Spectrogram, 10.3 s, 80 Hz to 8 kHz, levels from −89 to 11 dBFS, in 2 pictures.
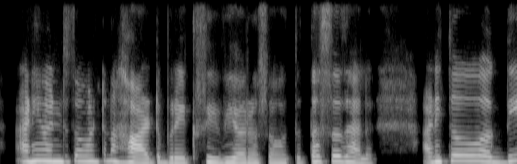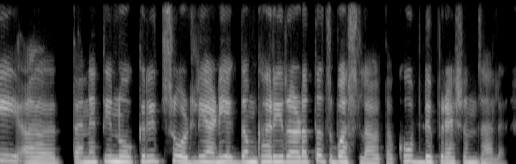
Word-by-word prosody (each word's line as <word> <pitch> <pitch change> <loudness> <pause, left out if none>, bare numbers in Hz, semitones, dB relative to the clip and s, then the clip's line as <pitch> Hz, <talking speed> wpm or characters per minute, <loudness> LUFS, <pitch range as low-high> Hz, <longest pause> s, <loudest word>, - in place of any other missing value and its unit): आणि 255 +1 +3
म्हणजे 255 -2 +3
तो 270 - -3
म्हणतो 255 +1 -1
ना, 260 - -1
हार्टब्रेक 205 -2 +1
सिव्हिअर 210 -2 0
असं 200 +1 -6
होतं, 200 +1 -6
तसं 255 +1 +1
झालं. 210 -7 -2 0.5
आणि 230 +3 +2
तो 275 - +1 0.3
अगदी 250 +4 -1
अ, 220 -2 -2 0.2
त्याने 225 0 0
ती 260 - +1
नोकरीच 250 +1 +3
सोडली 245 -2 +1
आणि 230 0 +3
एकदम 235 +1 +2
घरी 245 0 +3
रडतच 240 +2 +1
बसला 215 -4 0
होता, 185 0 -7
खूप 265 -4 -1
डिप्रेशन 220 -2 -1
झालं. 170 -4 -8
230 Hz, 165 wpm, -19 LUFS, 210-250 Hz, 0.5 s, आणि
